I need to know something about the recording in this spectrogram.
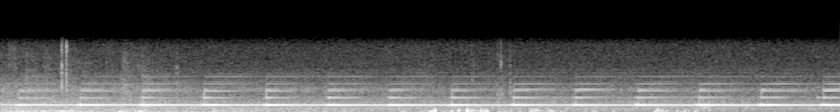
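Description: Railway level-crossing warning bell ringing steadily at about two strikes a second, left behind as the steam train passes, with a low rumble and a few soft thumps underneath.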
